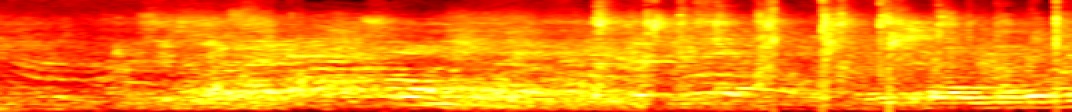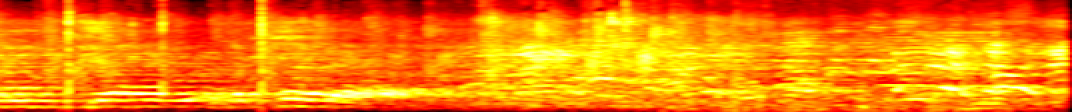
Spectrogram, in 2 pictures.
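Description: A crowd of spectators sings and shouts loudly in an open stadium.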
